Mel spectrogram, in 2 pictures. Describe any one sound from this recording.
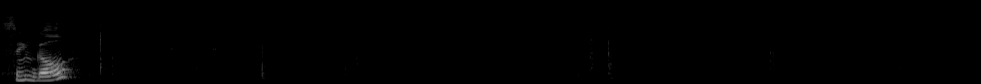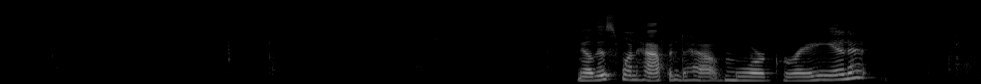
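Paper rustles and creases softly as it is folded by hand.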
